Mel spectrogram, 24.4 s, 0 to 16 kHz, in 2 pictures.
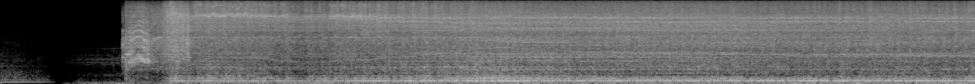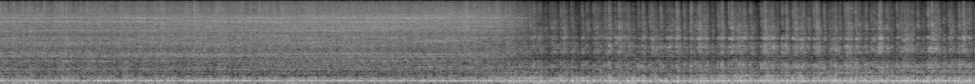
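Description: A 1967 Chevrolet Chevelle upgraded to a big block with a 4-speed cranks and catches after a moment of quiet, then settles into a loud, steady, rumbling idle close by that eases slightly near the end, with no talk.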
